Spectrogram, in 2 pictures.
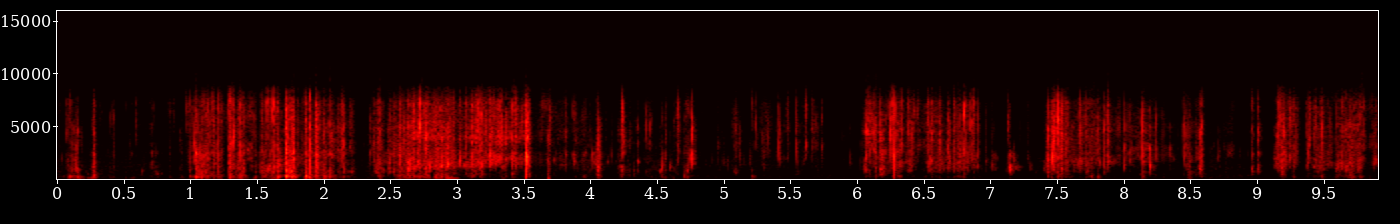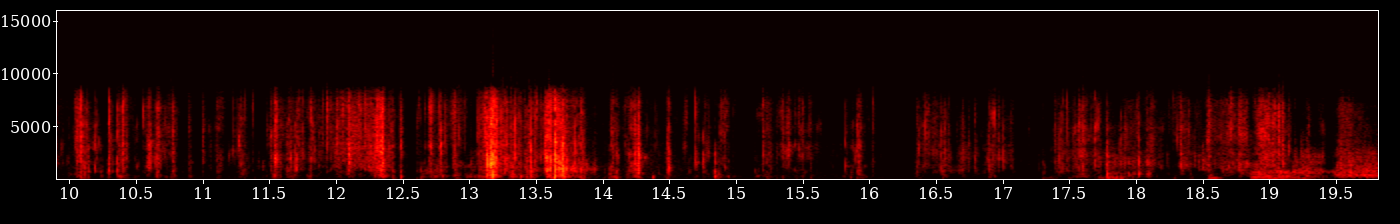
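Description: Foil trading-card pack wrappers crinkling and tearing as packs are ripped open by hand, in irregular crackly bursts.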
